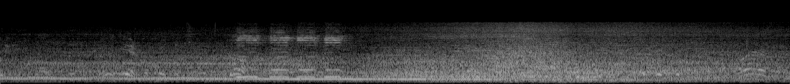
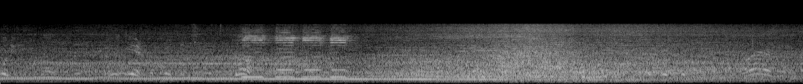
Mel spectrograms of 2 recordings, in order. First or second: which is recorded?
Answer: second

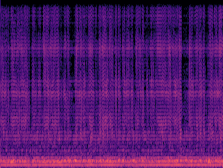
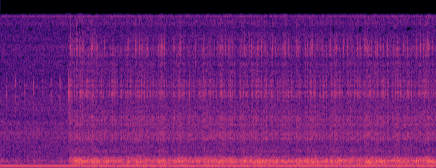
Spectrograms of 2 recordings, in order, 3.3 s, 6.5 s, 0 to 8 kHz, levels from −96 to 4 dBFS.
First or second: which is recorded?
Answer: second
